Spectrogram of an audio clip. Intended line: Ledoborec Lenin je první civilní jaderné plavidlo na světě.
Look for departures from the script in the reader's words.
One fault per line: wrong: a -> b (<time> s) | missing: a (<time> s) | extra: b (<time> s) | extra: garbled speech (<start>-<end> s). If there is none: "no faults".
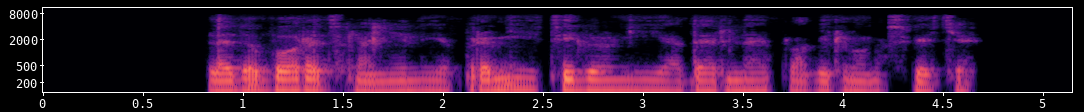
no faults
